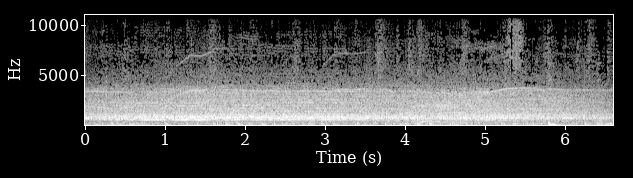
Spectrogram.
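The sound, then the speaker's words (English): A huge crowd of fans screams and cheers as players come out of the stadium tunnel, a dense, unbroken roar that stays loud and steady for the whole stretch, with scattered higher shrieks rising out of the din. “Just hearing the fans scream.”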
